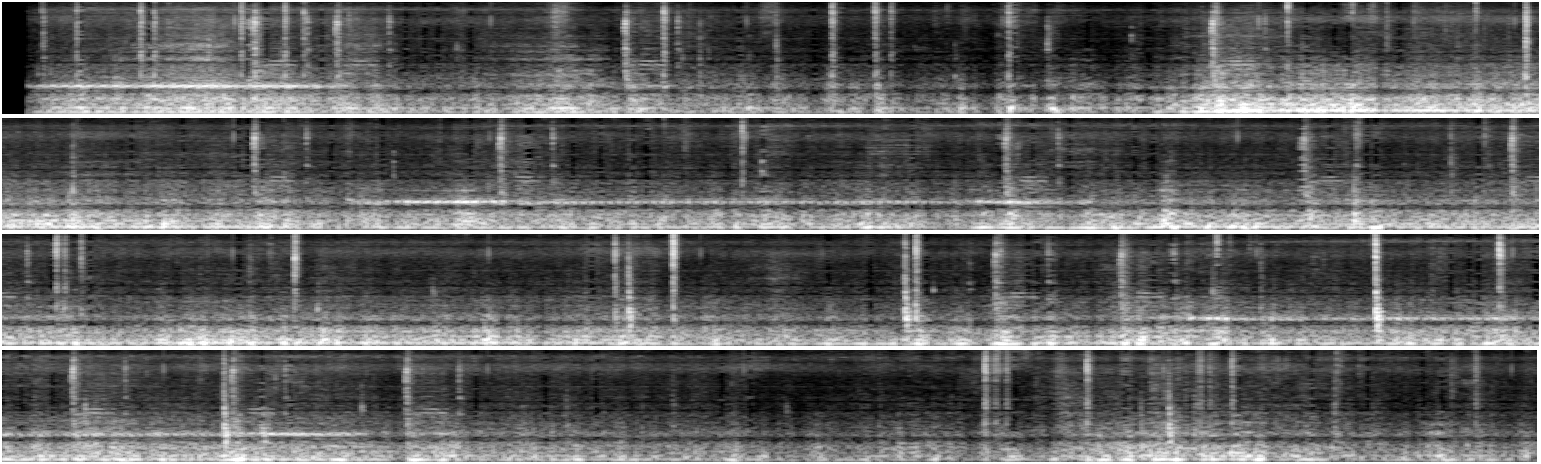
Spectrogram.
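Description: A car's engine running, heard from inside the vehicle as a steady low rumble that grows louder about six seconds in, with scattered small clicks and a faint whine that comes and goes a few times.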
